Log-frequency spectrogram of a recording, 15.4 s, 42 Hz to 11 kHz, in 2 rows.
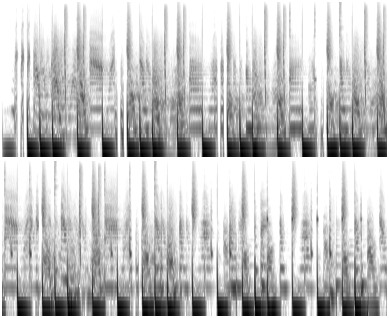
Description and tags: Vocal Like Beats 2
A beat that contains vocal-like formants.
Complex, Filter, Vocal-like, Beat, formant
